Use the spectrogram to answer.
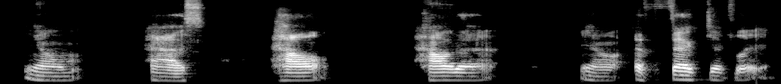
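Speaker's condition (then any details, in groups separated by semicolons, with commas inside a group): ALS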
